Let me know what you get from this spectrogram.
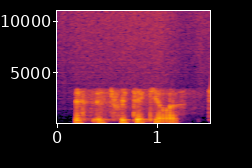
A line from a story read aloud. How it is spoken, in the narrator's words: Joshua muttered under his breath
